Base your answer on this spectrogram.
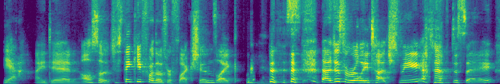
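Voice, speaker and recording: A woman's voice: a little high, animated, a little slow, slight background noise. A woman in her thirties from Hong Kong, a podcast guest talking thoughtfully about her life with easy laughs. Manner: soft, thoughtful, laughs easily, frequent "um". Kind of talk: casual conversational interview.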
